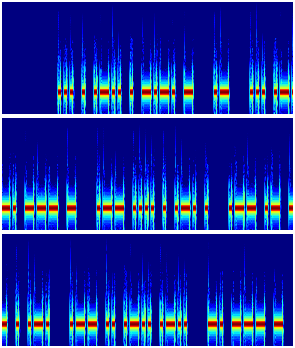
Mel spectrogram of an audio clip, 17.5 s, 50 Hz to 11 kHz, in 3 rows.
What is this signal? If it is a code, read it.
Morse code, heard as a keyed tone, about 20 wpm, 700 Hz. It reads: SELECT A SPOT WHERE WATER WILL NOT
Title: Sentences from Top 1300 Words 20wpm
